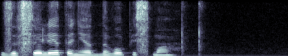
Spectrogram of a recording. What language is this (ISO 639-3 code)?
rus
